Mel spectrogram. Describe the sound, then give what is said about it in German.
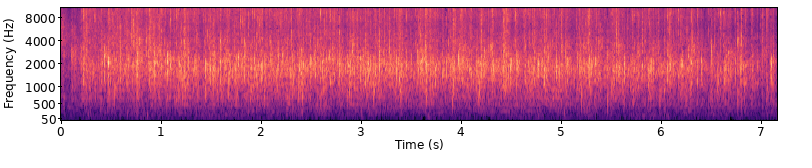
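Sustained audience applause introducing a talk on how to report a security vulnerability, a dense, steady wash of many hands clapping at an even loudness for about seven seconds, with no one speaking over it. “Bitte einmal Applaus.”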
